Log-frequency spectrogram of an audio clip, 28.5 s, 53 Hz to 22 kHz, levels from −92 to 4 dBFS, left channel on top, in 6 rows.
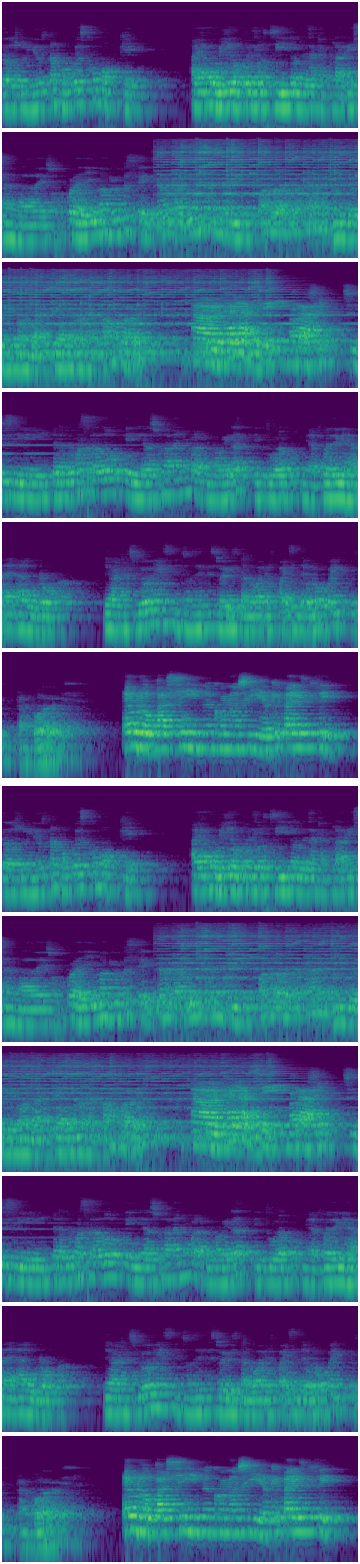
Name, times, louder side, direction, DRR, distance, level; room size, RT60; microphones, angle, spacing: voice 1, 0.0-1.8 2.5-11.4 12.2-13.0 13.3-19.8 20.3-24.6, left 1 dB, 5° left, -9 dB, 0.7 m, -31 dB
sound 1, 6.8-14.8 16.9-17.0, left 3 dB, 75° left, 0.4 m, -36 dB
voice 2, 12.0-13.8 25.3-28.1, equal, 55° right, -6 dB, 0.9 m, -25 dB
2.4 x 2.0 x 2.5 m, 1.0 s
head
